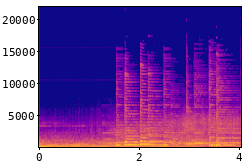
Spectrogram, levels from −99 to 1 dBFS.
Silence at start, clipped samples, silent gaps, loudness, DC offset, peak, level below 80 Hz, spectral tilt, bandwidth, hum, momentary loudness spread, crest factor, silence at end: 0 s; under 0.1%; none; -22 LUFS; under 0.1%; -2 dBFS; -60 dBFS; -6.5 dB/octave; 14.5 kHz; none; 10 LU; 18 dB; 0 s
